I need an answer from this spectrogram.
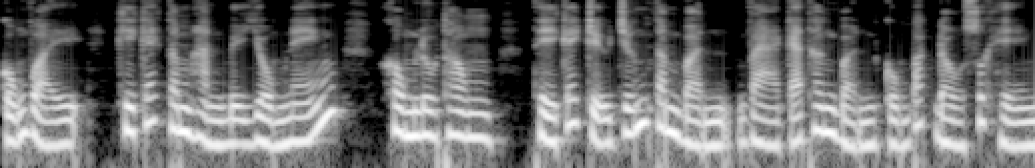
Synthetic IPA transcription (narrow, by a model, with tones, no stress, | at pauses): kʊ̰˧˥ŋ͡mvə̰˧˨j | xi˧kaː˦˥k̚t̪ə˧mɦa˨˩ŋ̟ɓḭ˧˨zo̰˧˨˩mna˨˦ŋ | xə˧wŋ͡mlu˧wt̪ʰə˧wŋ͡m | t̪ʰi˨˩kaː˦˥k̚t͡ɕḭ˧˨wt͡ɕɨ˨˦ŋt̪ə˧mɓḛ˧˨ŋ̟vaː˨˩kaː˧˩t̪ʰə˧nɓḛ˧˨ŋ̟kʊ̰˧˥ŋ͡mɓa˦˥t̚ɗə˨˩wswə˦˥t̚hḭ˧˨ənʔ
